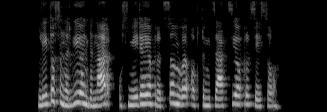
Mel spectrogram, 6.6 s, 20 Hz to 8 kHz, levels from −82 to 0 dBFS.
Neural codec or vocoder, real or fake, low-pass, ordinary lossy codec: codec, 16 kHz, 8 kbps, FreqCodec, smaller model; fake; none; none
